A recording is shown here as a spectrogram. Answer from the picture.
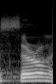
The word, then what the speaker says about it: Cyril: After all, my name is Cyril and it rhymes with squirrel, and I store things up.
